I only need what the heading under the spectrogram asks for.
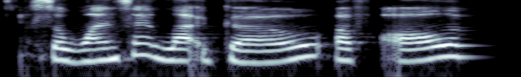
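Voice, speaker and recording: Against a quiet background, a woman with a non-native accent speaks in a dark, mellow tone at medium pitch, with ordinary pitch variation. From abroad, moved to the US at ten. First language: not English. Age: young. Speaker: spiritual coach. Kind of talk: podcast interview.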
